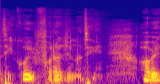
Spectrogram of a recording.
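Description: Speech only: a man talking into a microphone in a steady discourse, with a brief pause about halfway through.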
